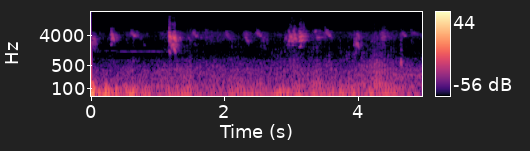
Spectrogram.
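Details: Sparrows in a feeding flock give scattered bright chirps, with a sharp louder burst near the start and another cluster later, over a steady low hum.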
